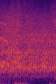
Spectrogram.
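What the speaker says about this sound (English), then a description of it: "crowd pops as he gets out again" A dense, loud UFC arena crowd roars steadily as a fighter escapes a Kimura submission from a crucifix position in a Fight Night bout, a broad continuous swell of cheering with no pauses.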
